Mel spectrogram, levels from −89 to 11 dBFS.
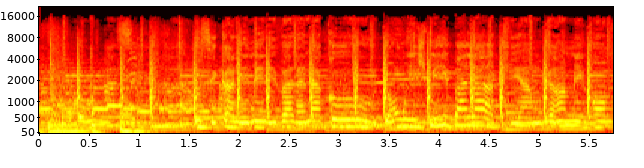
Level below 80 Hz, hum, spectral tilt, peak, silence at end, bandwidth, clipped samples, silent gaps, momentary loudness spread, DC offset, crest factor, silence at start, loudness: -28 dBFS; none; -4.5 dB/octave; 0 dBFS; 0 s; 17 kHz; under 0.1%; none; 2 LU; under 0.1%; 10 dB; 0 s; -11 LUFS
